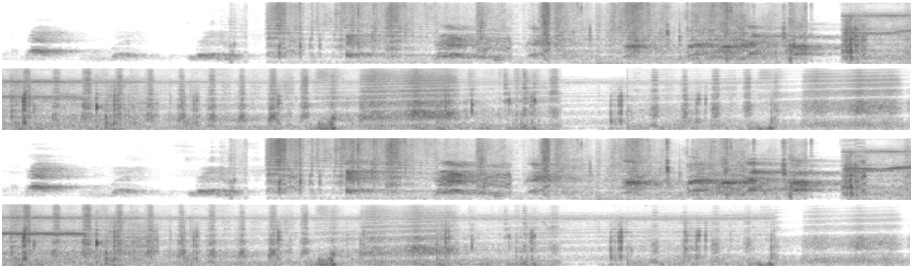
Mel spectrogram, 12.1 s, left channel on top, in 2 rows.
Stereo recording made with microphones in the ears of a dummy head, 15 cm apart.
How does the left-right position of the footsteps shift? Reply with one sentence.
You can hear the footsteps go left and come back.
